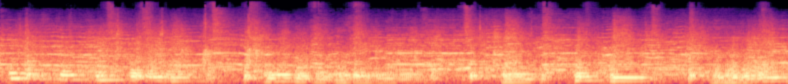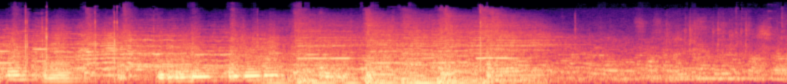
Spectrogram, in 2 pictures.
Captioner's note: applause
